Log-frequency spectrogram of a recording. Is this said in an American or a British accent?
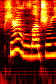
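American. It is said in the speaker's ordinary accent.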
